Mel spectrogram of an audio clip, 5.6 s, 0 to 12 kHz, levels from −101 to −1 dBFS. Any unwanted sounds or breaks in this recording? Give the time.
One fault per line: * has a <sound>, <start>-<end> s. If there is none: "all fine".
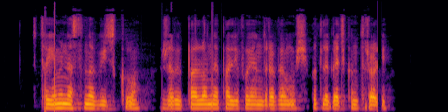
* has a dropout, 4.7-4.8 s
